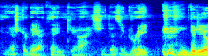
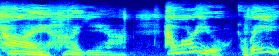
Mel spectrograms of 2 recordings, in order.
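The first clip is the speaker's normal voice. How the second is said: mock-sweet, put-on nice woman voice, higher, slower; 5 semitones higher than usual. Describing a video, the speaker acts out a woman greeting the barista: imitating a really nice woman. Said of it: "She starts out really nice".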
